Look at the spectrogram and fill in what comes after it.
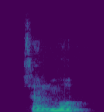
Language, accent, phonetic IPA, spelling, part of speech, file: Catalan, Valencia, [salˈmo], salmó, noun / adjective, LL-Q7026 (cat)-salmó.wav
- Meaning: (noun) salmon (fish, color); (adjective) salmon (having a yellowish pink color)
